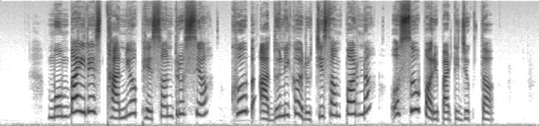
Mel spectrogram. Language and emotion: Odia, happy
